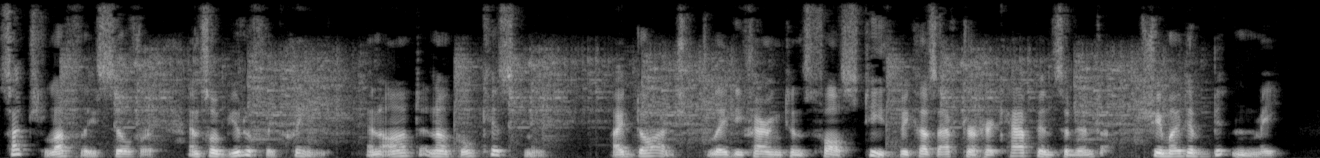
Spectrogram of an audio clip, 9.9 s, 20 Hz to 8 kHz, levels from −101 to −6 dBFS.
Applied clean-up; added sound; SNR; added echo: none; Glass; 18 dB; none.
